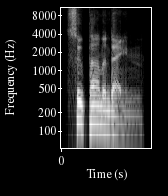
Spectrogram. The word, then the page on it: supermundane: British English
